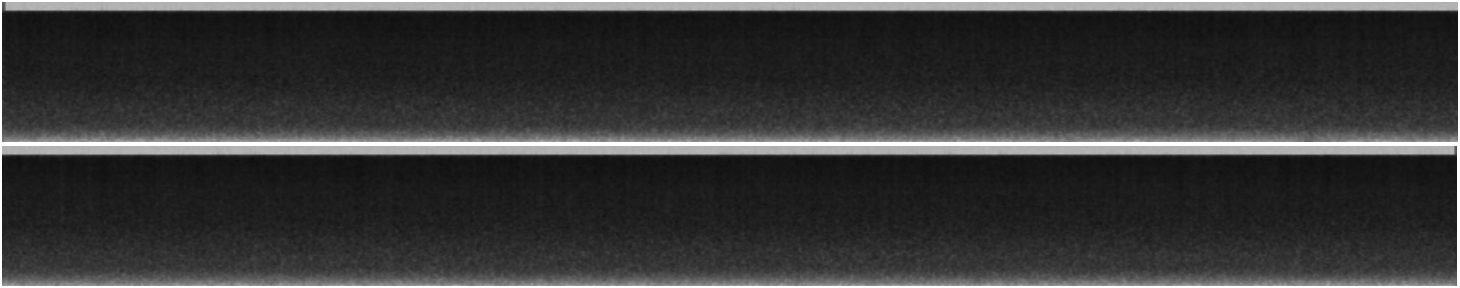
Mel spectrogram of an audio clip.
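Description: Rushing water, loud and unchanging, like water pouring down a waterfall or spillway.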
